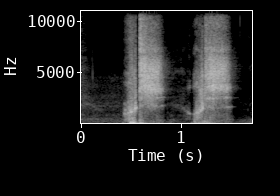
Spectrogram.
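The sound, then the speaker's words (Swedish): Two sharp, hissing whip-like swishes about half a second apart, fairly loud, each with a breathy, voiced quality that suggests someone imitating a whip crack with their mouth. “Piskan viner.”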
